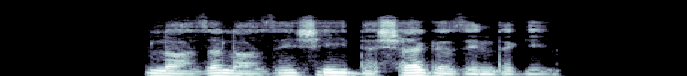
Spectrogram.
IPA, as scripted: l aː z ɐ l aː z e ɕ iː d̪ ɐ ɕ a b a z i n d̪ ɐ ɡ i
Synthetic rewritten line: l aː z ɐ l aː z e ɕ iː d̪ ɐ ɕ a ɡ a z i n d̪ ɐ ɡ i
